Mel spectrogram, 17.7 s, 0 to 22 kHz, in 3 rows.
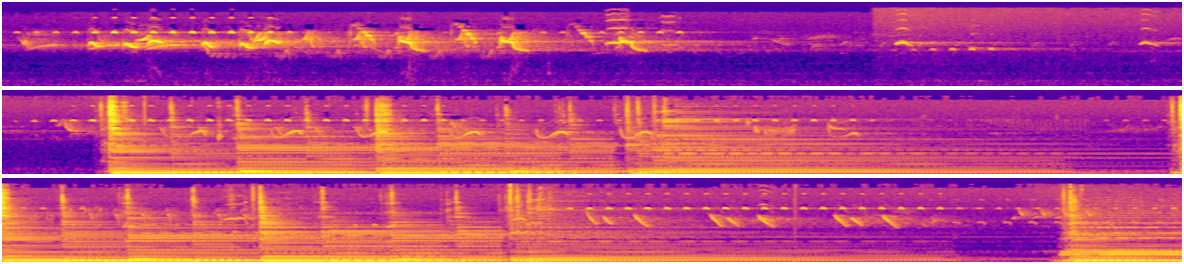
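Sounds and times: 
birds chirping and trilling: 0:00.0 - 0:17.7
music: 0:06.4 - 0:17.7.

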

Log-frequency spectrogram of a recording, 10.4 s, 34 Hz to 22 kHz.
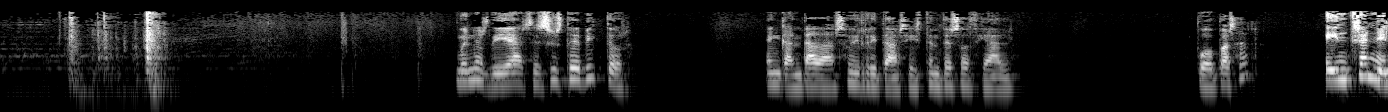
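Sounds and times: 
door clunk: 0:00.4 - 0:01.4
speech: 0:03.4 - 0:04.8, 0:05.8 - 0:07.8, 0:09.0 - 0:10.4.

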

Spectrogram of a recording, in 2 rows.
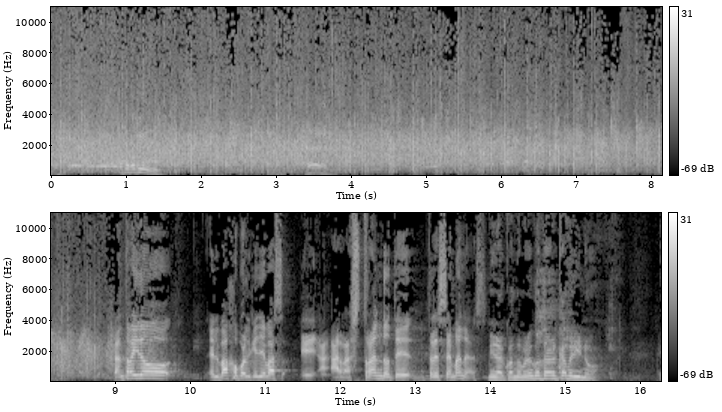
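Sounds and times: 
audience members shouting and whooping: 0:00.0 - 0:01.3
audience applause: 0:00.0 - 0:09.4
speech: 0:01.0 - 0:01.7, 0:03.4 - 0:03.8, 0:09.0 - 0:16.2.

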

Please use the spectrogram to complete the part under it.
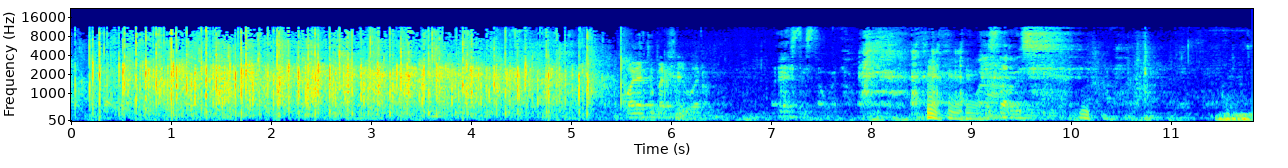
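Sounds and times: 
audience applauding: 0:00.0 - 0:05.8
speech: 0:05.8 - 0:06.5, 0:08.6 - 0:10.6
laughter: 0:07.9 - 0:10.6.

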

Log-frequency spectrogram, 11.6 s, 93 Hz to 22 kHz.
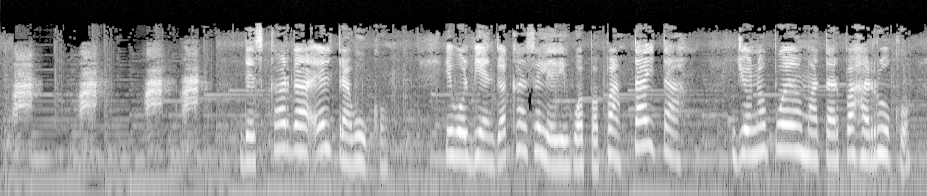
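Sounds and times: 
duck quacking: 0:00.0 - 0:02.6
speech: 0:03.0 - 0:05.0, 0:05.6 - 0:08.6, 0:09.2 - 0:11.5.

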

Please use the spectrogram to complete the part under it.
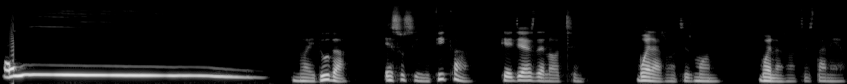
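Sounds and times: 
speech: 0:00.0 - 0:00.3, 0:03.0 - 0:08.4
wolf howling: 0:00.0 - 0:02.7.

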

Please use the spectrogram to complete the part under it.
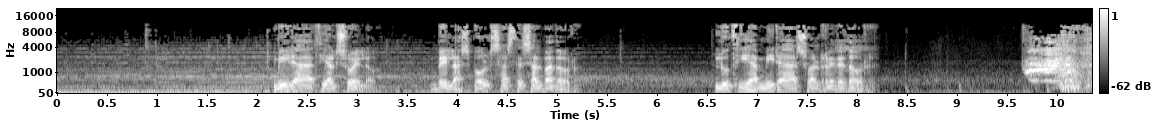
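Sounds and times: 
speech: 0:02.2 - 0:05.4, 0:06.6 - 0:08.3
horse neighing as it passes by: 0:09.7 - 0:10.3.

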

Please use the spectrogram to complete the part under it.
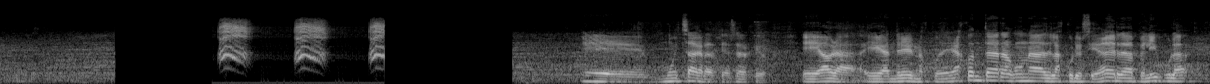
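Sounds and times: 
harsh crow caws from a film bird attack scene: 0:02.2 - 0:03.9
speech: 0:05.8 - 0:12.0.

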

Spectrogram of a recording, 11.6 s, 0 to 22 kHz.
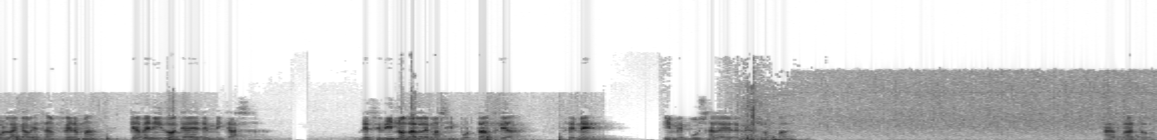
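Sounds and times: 
speech: 0:00.0 - 0:02.6, 0:03.6 - 0:08.2, 0:11.0 - 0:11.5
autumn rain pattering against a window: 0:07.3 - 0:11.5.

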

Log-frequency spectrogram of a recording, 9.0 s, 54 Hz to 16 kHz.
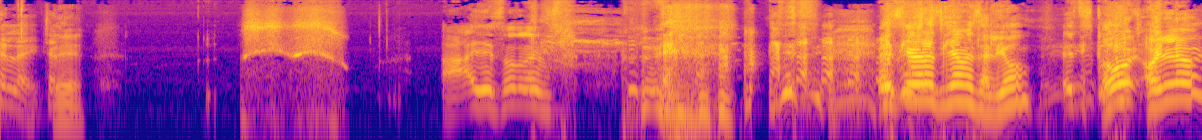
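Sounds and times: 
speech: 0:00.2 - 0:00.9, 0:01.5 - 0:02.6, 0:03.3 - 0:09.0
person whistling a loud breathy call: 0:01.8 - 0:02.7
laughter: 0:04.0 - 0:07.1.

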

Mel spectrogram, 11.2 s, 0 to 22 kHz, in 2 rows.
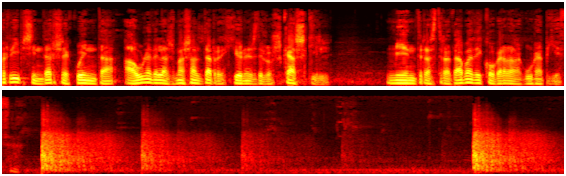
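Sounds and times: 
speech: 0:00.0 - 0:06.0
gunshots echoing in the mountains: 0:06.0 - 0:09.3, 0:10.3 - 0:11.2.

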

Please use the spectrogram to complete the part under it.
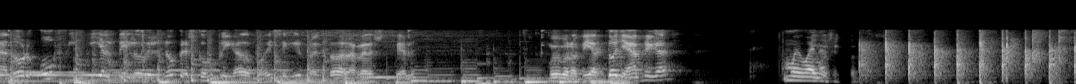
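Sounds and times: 
speech: 0:00.0 - 0:04.4, 0:05.5 - 0:06.8, 0:07.8 - 0:08.7
rhythmic hand clapping: 0:08.6 - 0:10.7.

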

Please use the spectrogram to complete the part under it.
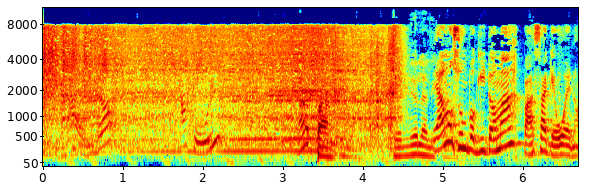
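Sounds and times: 
blender blending ice, pineapple, cream, coconut, rum and lime: 0:00.0 - 0:04.5
speech: 0:03.4 - 0:03.8, 0:04.4 - 0:06.6.

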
